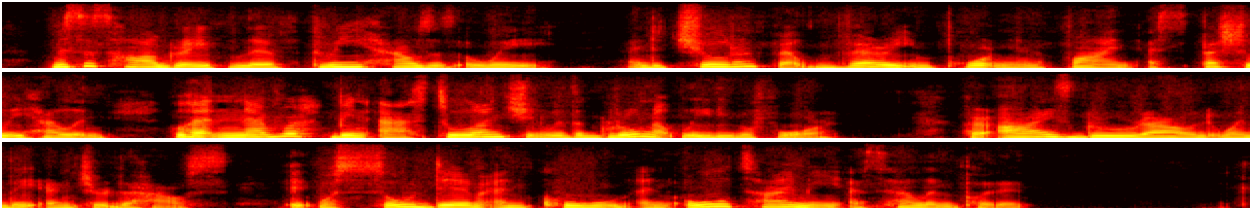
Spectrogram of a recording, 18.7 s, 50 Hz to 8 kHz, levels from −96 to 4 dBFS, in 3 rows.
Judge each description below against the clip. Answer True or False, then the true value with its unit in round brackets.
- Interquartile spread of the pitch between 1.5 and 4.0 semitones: False (4.6 semitones)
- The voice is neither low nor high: False (205 Hz)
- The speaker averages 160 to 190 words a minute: True (165 wpm)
